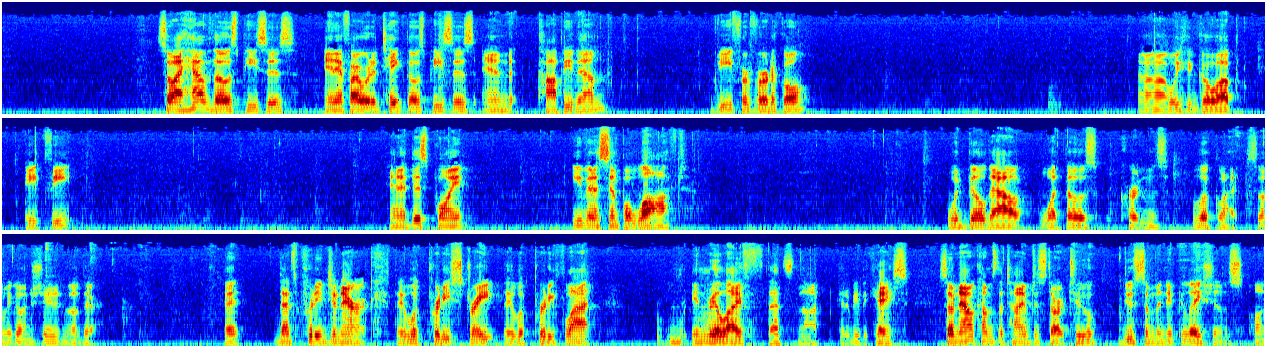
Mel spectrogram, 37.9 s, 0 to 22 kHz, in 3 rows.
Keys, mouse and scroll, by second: 0.1-0.7 scroll, 0.7-1.3 scroll, 2.0 click, 3.2-4.0 scroll, 4.0-4.6 scroll, 5.4-7.0 typing, 7.4 Return, 10.0 click, 12.1-13.0 typing, 14.4-15.0 scroll, 15.3 Return, 16.3 click, 17.1 click, 18.0 Return, 18.2 shift+click, 18.7-19.9 typing, 18.8 shift+click, 21.0 click, 21.5 click, 21.8 typing, 21.8-22.3 scroll, 22.3-22.7 scroll, 23.3 click, 25.4 click, 26.1-27.0 scroll, 28.0 middle click, 28.0 right click, 34.7 click, 35.3 click, 36.4 Delete.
